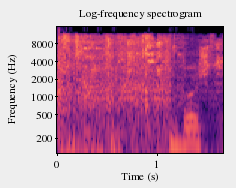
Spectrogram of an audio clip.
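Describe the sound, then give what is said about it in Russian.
A dense, continuous clatter of metal debris falling and clinking after a missile strike in Belgorod, Russia, loud, with a voice briefly audible beneath the noise. “Дождь из металла.”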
